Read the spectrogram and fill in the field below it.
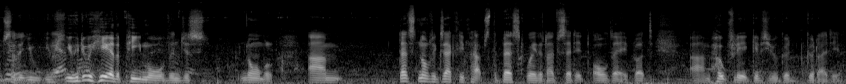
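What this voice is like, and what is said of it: Good British accent, enunciated. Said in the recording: “In my British accent, I try to enunciate the P ... Are you from Britain? ... My accent? ... No, it's really good.”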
